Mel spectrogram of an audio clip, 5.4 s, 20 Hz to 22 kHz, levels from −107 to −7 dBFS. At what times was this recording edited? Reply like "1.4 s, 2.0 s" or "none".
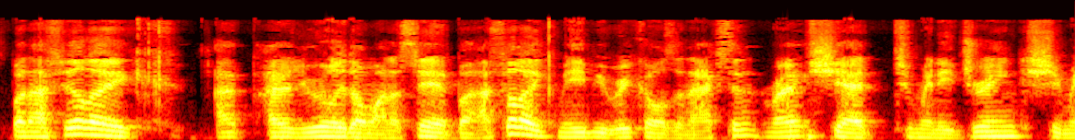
1.0 s, 4.0 s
